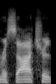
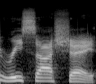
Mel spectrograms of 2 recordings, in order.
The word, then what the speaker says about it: Risacher: Zachary rashe I just went and looked up the name pronunciation cuz I've been calling him Racha this whole time I knew there was probably a different way to say it but you know what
